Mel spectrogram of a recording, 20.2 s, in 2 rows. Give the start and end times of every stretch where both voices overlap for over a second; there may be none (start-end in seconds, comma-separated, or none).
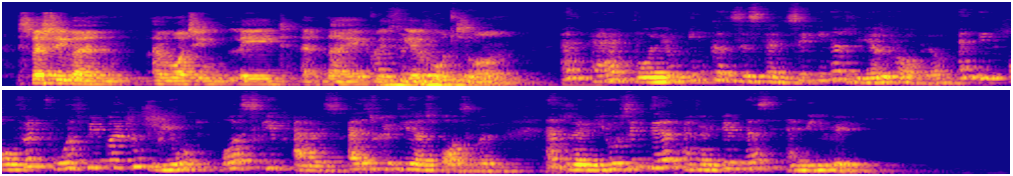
3.7-5.0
